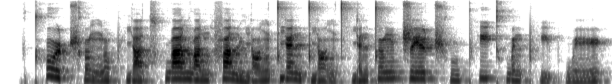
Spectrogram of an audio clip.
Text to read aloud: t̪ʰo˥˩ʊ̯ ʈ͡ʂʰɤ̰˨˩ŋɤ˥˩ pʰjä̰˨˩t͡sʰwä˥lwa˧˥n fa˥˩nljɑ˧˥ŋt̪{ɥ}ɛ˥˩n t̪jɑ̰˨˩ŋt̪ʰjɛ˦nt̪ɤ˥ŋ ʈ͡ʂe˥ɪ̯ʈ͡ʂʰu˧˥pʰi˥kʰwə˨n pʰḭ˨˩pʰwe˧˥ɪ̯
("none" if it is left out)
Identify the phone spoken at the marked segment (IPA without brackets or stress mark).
j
